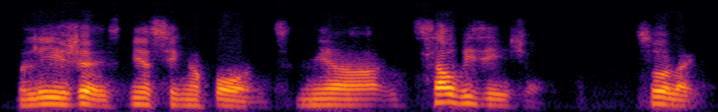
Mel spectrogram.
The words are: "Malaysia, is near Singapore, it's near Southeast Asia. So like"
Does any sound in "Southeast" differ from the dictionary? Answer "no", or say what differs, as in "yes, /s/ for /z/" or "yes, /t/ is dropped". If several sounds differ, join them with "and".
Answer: yes, /f/ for /θ/ and /t/ is dropped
